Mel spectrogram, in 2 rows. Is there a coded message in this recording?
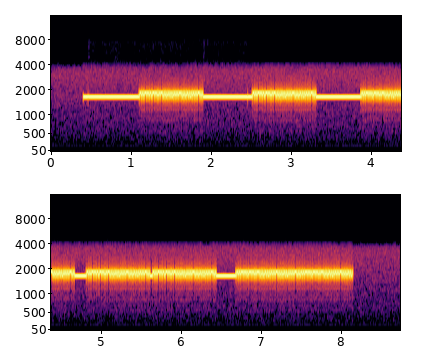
Yes: 300-baud modem data (V.21 tones) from 0.4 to 8.1 s, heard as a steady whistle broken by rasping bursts, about 300 baud, 200 Hz shift.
